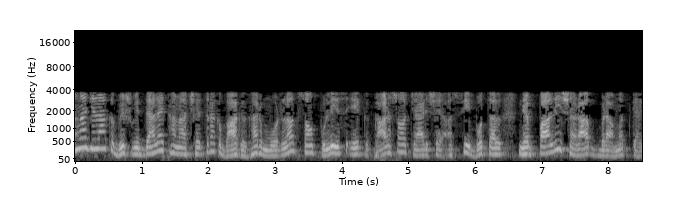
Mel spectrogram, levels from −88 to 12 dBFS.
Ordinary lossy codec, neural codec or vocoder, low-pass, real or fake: none; none; 3.6 kHz; real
